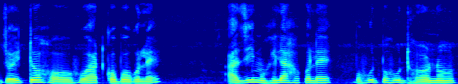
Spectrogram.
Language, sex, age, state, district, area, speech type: Assamese, female, 45-60, Assam, Dibrugarh, rural, spontaneous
